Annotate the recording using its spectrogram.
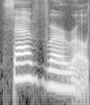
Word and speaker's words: several: We have several，大家稍稍微注意一下 v 的发音。 several 这个 v 的声音呢，是咬住这个下，轻轻的咬住下嘴唇发 v v 的声音。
